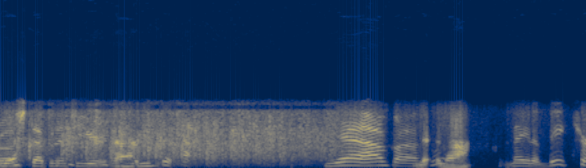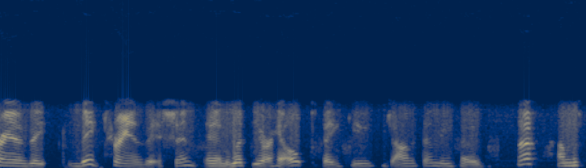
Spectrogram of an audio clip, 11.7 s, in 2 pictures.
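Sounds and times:
speech: 0:00.0 - 0:02.1, 0:03.2 - 0:11.7
hand claps: 0:00.0 - 0:03.4.

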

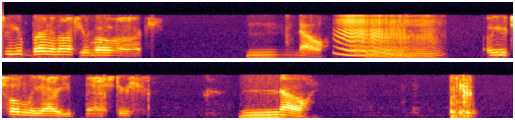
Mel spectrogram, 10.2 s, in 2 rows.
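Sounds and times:
speech: 0:00.0 - 0:01.6, 0:02.4 - 0:06.6, 0:07.5 - 0:08.3, 0:09.6 - 0:09.9
fart sound effect: 0:03.4 - 0:04.4, 0:09.6 - 0:09.9.

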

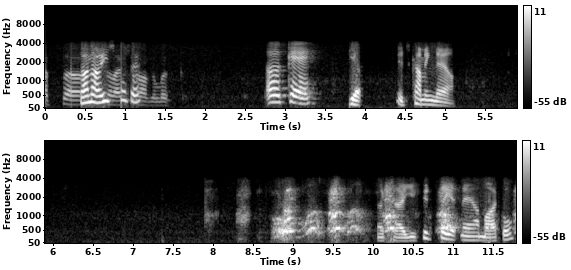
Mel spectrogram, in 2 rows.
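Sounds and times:
speech: 0:00.0 - 0:01.8, 0:02.8 - 0:05.2, 0:08.7 - 0:09.2, 0:10.0 - 0:11.7
dog barking: 0:07.9 - 0:11.7.

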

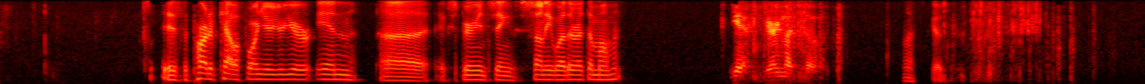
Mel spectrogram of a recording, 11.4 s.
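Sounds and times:
speech: 0:01.6 - 0:06.3, 0:07.3 - 0:08.3, 0:09.0 - 0:10.0
playing cards being shuffled: 0:07.3 - 0:08.4, 0:09.4 - 0:11.1.

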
